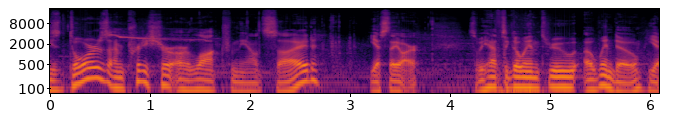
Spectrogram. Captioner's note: doorknob jiggles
